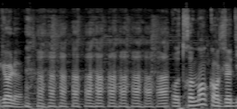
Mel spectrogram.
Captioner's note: sarcastically laughing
